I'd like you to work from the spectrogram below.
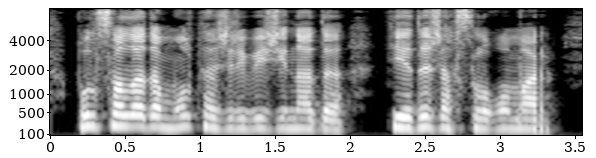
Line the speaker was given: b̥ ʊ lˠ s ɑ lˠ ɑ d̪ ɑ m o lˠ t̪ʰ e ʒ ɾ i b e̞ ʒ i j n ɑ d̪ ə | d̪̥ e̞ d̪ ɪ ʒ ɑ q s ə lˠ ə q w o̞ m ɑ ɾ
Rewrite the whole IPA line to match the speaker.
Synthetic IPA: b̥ ʊ lˠ s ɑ lˠ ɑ d̪ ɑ m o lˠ t̪ʰ æ ʒ ɾ i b e̞ ʒ i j n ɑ d̪ ə | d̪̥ e̞ d̪ ɪ ʒ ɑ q s ə lˠ ə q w o̞ m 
